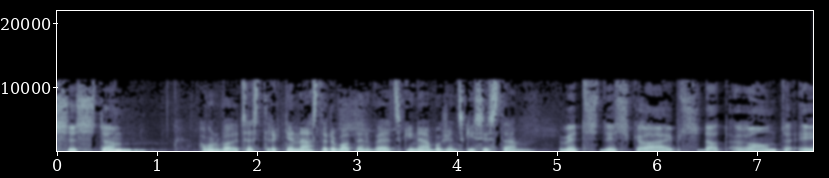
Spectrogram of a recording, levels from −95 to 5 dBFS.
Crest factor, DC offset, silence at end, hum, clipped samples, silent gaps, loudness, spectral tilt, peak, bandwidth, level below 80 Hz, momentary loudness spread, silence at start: 20 dB; under 0.1%; 0 s; none; under 0.1%; none; -22 LUFS; -5 dB/octave; -2 dBFS; 11.5 kHz; -56 dBFS; 8 LU; 0 s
